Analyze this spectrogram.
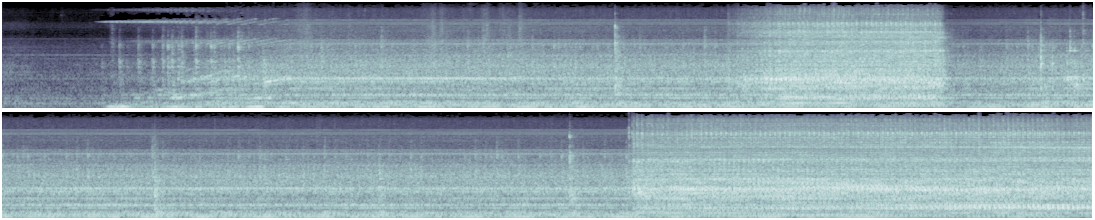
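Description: A wood lathe whirs steadily.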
